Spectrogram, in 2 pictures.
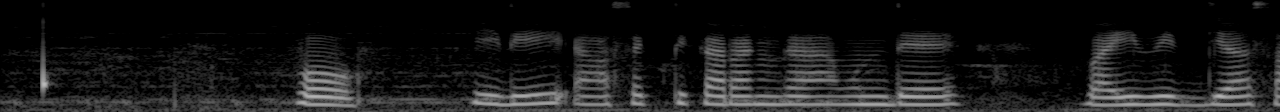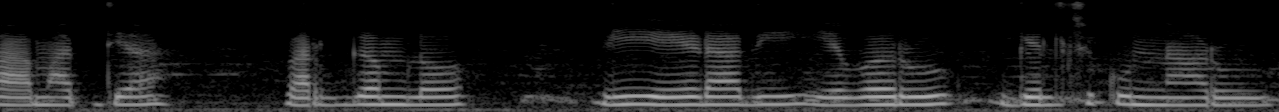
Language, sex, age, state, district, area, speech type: Telugu, female, 30-45, Telangana, Warangal, rural, read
